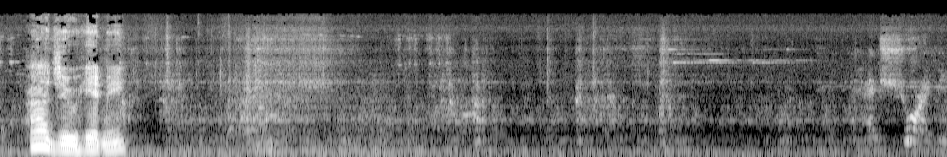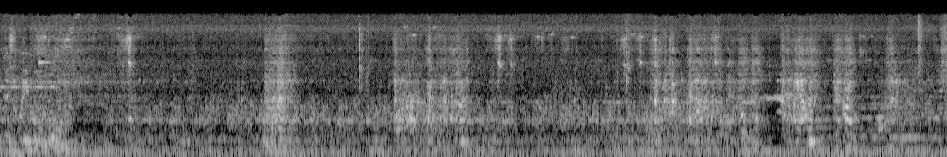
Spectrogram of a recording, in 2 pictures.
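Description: Video game sounds and music play softly from a television.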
